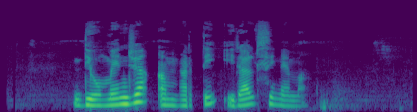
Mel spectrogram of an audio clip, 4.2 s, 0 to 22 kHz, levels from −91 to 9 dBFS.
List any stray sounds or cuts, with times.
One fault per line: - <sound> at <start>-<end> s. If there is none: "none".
none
